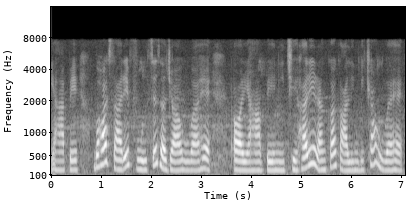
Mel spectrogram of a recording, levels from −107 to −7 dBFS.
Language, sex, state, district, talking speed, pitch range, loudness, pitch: Hindi, female, Jharkhand, Ranchi, 170 wpm, 190-225 Hz, -18 LUFS, 195 Hz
